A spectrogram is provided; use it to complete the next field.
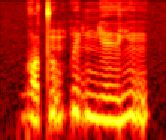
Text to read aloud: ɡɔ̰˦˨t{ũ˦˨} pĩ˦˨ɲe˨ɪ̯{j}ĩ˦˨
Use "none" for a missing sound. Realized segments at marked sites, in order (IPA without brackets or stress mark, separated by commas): ũ˦˨, j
